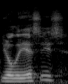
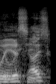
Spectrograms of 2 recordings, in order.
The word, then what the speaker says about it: Ulysses: How do you say Ulysses? it? There you go. Ulysses? Nope. The Ulysses. first one. Yeah. Ulysses. I was trying to remember how you said it. No, I used to call him Ulysses.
